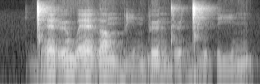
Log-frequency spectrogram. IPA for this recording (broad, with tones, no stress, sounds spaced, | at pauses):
ɡ͡ǀ ɛ˧˥˧ ɾ ø˧˥˧ w ɛ˧˥˧ ð ʌ˥ m b i˧ m b ø˥ n d ø˨˥ ɡ͡ǀ i˥ θ i˨˥ m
